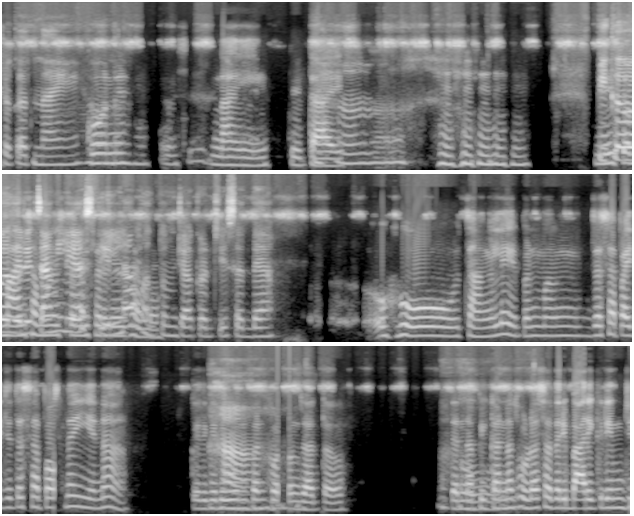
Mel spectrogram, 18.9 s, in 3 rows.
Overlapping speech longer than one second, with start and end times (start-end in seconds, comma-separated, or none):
none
